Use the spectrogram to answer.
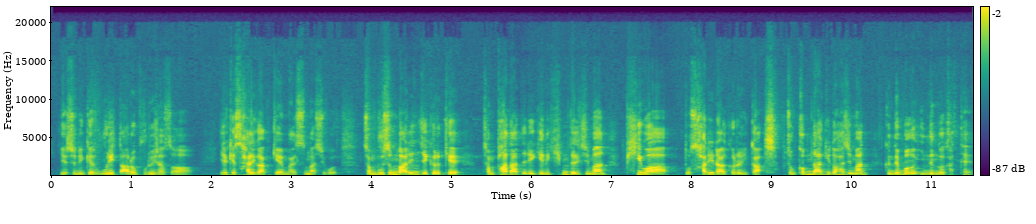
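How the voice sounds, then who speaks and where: Pastor guy preaching, voice swings up and down a lot, warm and mellow. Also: on the high side. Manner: animated preaching, addressing the congregation directly. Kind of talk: sermon.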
